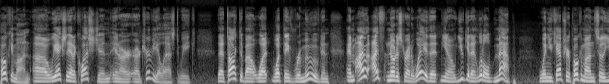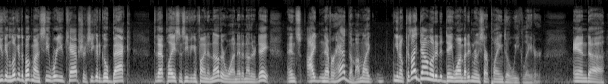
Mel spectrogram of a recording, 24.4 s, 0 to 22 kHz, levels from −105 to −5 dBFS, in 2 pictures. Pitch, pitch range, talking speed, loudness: 160 Hz, 135-190 Hz, 240 wpm, -32 LUFS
